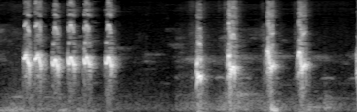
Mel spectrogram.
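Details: Sooty-headed bulbul singing as a lure to get bulbuls to respond. Six quick bubbly notes are followed by a second-long silence, then four louder, scratchier notes.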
